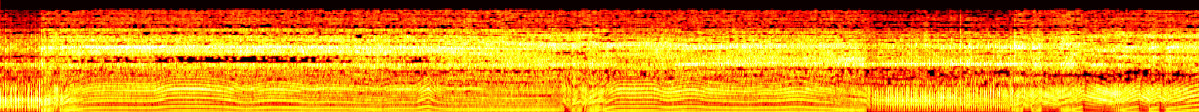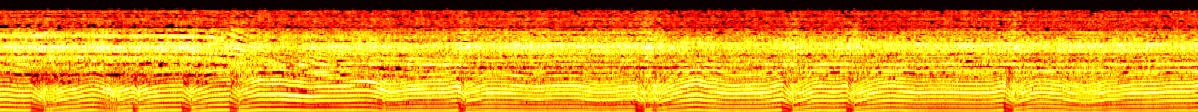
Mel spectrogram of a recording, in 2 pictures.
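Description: Stihl two-stroke chainsaw cutting into the base of a standing teak trunk, the engine running under load throughout. Its pitch sags as the chain bites and climbs again, with a brief free-running rev about eleven seconds in and, over the second half, dips roughly every second and a half as the saw is worked through the cut.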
